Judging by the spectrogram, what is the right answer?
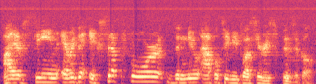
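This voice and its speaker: A man, an entertainment reporter, chatting casually on a radio show in a relaxed, talkative way with some restarts. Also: fairly high pitch, normal speed, slight background noise. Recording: distant, roomy, dull remote line.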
